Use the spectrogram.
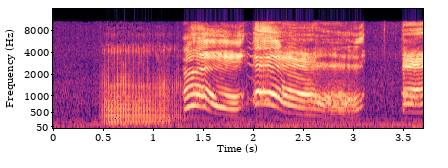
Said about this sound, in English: Oh, it's just a little flatulence. Oh, a little flatulence? An elephant in the back seat and it wouldn't smell that bad.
